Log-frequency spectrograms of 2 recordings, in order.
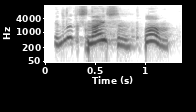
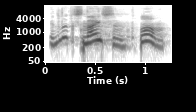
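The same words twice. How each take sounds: First: It is said in a put-on mother's voice. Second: The same.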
